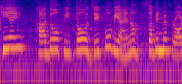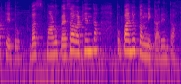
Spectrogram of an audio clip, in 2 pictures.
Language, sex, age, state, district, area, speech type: Sindhi, female, 30-45, Uttar Pradesh, Lucknow, urban, spontaneous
